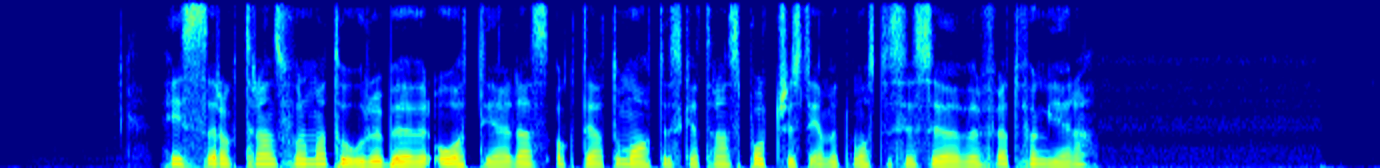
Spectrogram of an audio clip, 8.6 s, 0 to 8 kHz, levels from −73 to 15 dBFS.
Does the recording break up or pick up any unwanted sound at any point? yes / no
no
